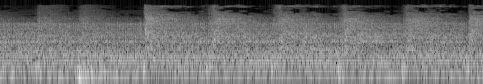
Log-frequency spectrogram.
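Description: Lo-fi garage punk song: a dense, steady wash of distorted electric guitar.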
